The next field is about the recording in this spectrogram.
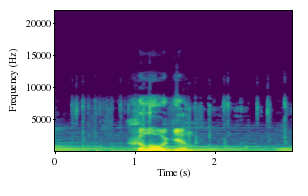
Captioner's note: typing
